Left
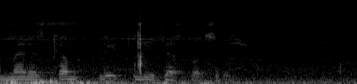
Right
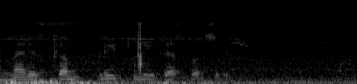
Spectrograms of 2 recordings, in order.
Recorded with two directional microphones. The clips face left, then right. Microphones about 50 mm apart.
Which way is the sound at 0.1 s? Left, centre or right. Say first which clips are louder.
Right 1 dB; right.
